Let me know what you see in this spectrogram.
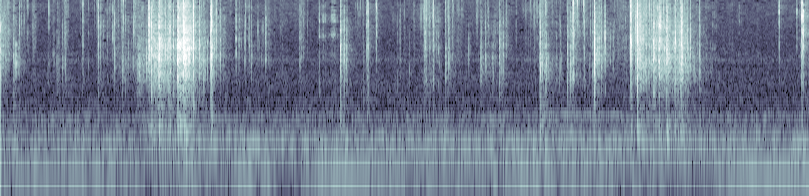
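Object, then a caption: Bar of soap. A metal blade cuts and scrapes a solid rectangular bar of blue soap, scored into slices and held in the hand, shaving off strips. Bright, dry crinkling and crunching scrapes come in irregular bursts, with louder clusters near two seconds and again around six to seven seconds, over a quiet low hum.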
